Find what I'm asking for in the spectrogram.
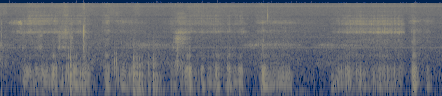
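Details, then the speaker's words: A sleeping female dog (Bailey, called "puppy") snoring: rattling, snorting snores with a few sharp snorts and faint room noise. "Bailey snoring. One-on-one."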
